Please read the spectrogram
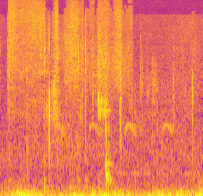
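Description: Near silence: a faint low outdoor rumble with a few faint, short bird calls.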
